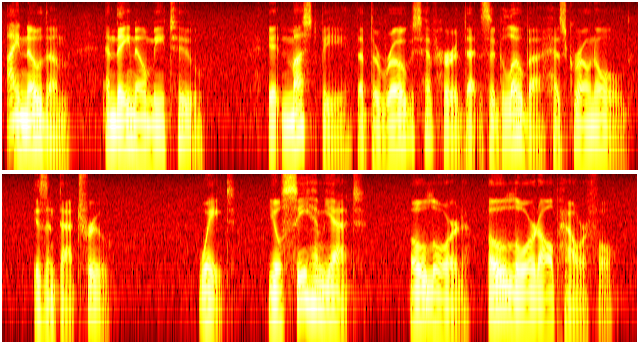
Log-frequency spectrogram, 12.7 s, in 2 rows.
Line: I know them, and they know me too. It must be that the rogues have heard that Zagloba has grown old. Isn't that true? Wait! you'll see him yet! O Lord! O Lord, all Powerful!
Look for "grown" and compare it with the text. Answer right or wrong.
right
